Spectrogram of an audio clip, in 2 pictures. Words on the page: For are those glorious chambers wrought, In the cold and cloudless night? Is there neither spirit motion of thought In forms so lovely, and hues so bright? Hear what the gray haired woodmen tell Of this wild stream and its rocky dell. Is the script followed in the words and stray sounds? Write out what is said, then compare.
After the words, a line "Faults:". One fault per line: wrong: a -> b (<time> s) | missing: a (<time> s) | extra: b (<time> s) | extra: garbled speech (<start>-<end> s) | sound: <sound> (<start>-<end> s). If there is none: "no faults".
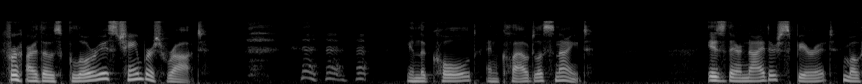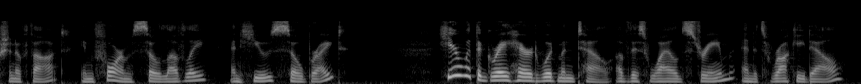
For are those glorious chambers wrought, In the cold and cloudless night? Is there neither spirit motion of thought In forms so lovely, and hues so bright? Hear what the gray haired woodmen tell Of this wild stream and its rocky dell.
Faults:
sound: laugh (2.4-3.7 s)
